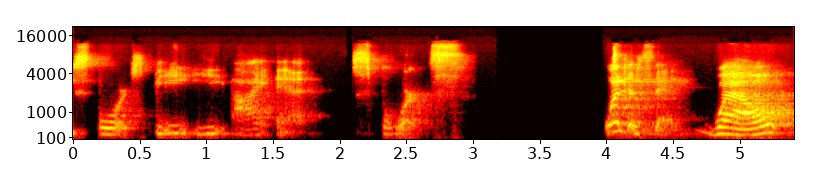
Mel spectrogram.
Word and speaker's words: beIN: B-E-I-N Sports. What is that? Well, Bein Sports. I can't say it right. It's called B. You could say Be in or Bein Sport. I think that's how I say it.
